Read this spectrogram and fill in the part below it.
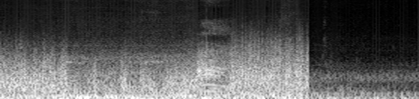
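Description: Wind rushes loudly past the rider, then drops away.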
